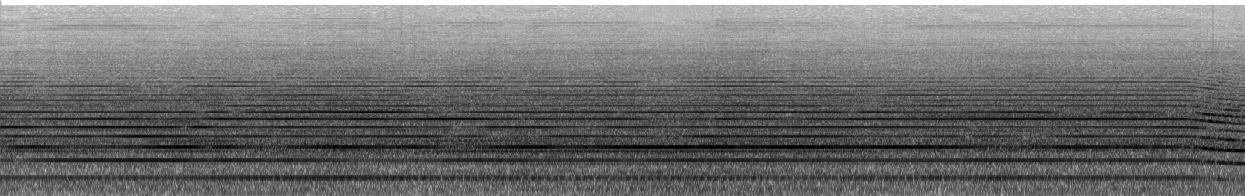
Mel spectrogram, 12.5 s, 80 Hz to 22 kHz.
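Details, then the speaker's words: F12-090 hydraulic motor on a bench test at about 3,200 RPM, run as the customer ran it. Steady, even whine, no squeal or rattle. Motor is fine; the customer's noise is suspected to be aeration from their pump drawing air or low oil. "No squealing. So, we've ran it the same way they ran it, but we don't have noise."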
